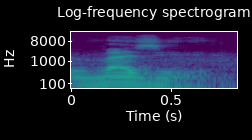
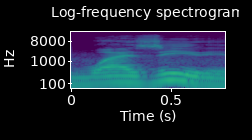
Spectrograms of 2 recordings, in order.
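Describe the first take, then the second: First: The name begins with a V sound. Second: The name begins with a W sound. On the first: The speaker calls it wrong. "not Vaziri" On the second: The speaker calls it right. "you did it with W"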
